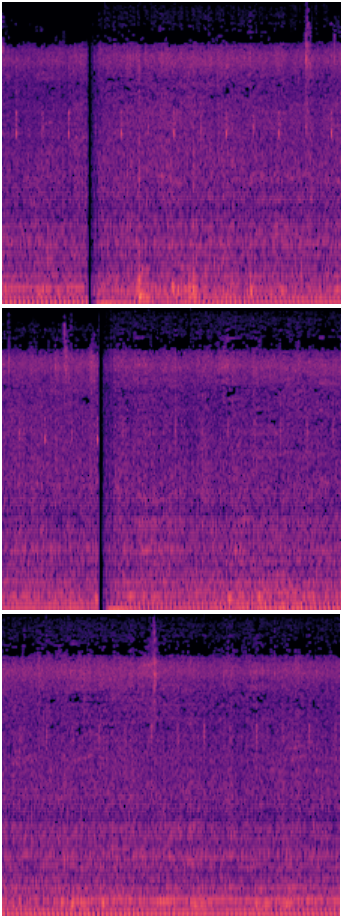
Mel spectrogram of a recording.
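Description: Heavy rain and traffic on a flooded street: a steady wash of rain and water noise with a low engine hum under it. The sound drops out for an instant twice.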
